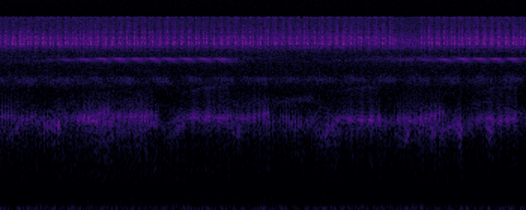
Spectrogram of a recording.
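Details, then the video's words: Frogs croaking at night at a pond: a dense, continuous chorus of overlapping buzzy croaks in repeated pulses, with low rumbling background noise throughout. "Relaxing sounds of croaking frogs at the pond"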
